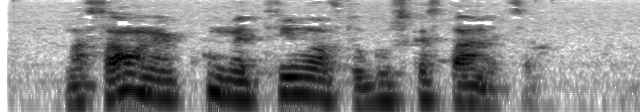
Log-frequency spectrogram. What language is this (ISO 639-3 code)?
mkd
